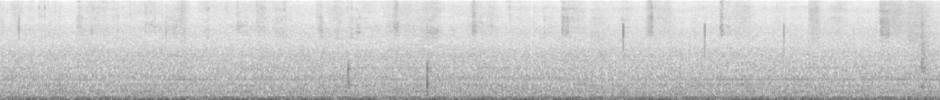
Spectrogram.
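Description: Gloved hands squish and rustle through floury chicken.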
